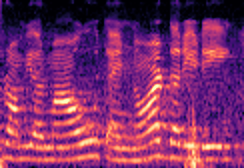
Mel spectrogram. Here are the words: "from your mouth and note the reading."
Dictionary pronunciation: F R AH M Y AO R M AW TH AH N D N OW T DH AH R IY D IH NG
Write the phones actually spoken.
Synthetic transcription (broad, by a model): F R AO M Y AO R M AW T AH N D N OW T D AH R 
